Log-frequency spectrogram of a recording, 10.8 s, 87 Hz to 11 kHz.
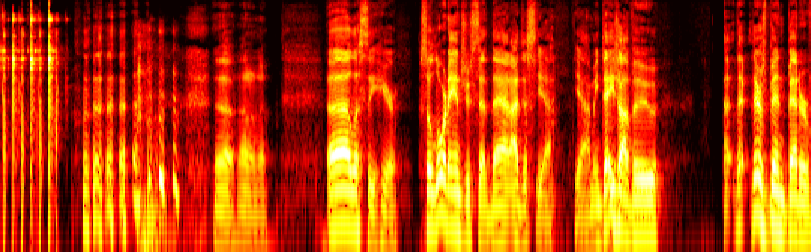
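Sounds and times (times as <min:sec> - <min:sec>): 
glass bottle clinking against a shot glass: 0:00.0 - 0:01.0
speech: 0:01.1 - 0:08.9, 0:09.6 - 0:10.8.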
